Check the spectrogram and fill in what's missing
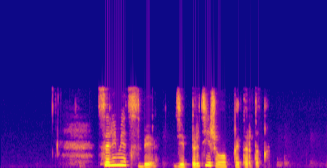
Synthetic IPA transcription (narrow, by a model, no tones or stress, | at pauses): sæle̞me̞t̪sɪzbe̞ | d̪e̞p̚b̥ɪɾd̪e̞jʒɑwɑp̚qʰɑjt̪ɑɾd̪əq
